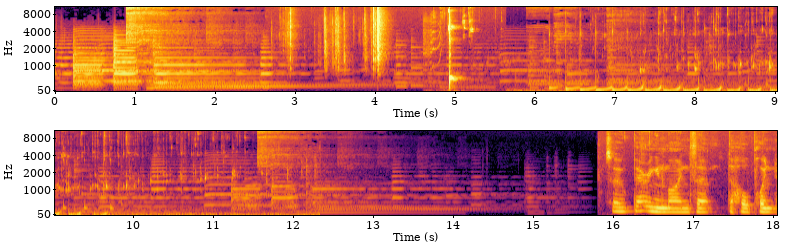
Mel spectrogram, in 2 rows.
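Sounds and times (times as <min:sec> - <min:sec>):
sharp clicks: 0:02.7 - 0:04.2.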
